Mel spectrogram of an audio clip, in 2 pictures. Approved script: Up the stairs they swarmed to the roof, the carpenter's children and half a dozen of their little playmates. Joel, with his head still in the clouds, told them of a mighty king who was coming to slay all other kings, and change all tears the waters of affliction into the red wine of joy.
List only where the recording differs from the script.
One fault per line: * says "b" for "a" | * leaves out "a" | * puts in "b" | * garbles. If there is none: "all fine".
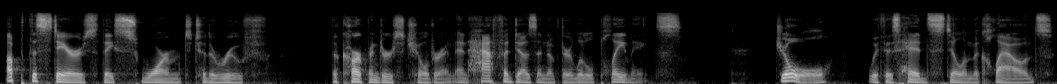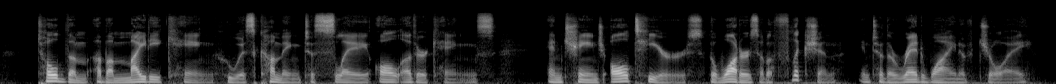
all fine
